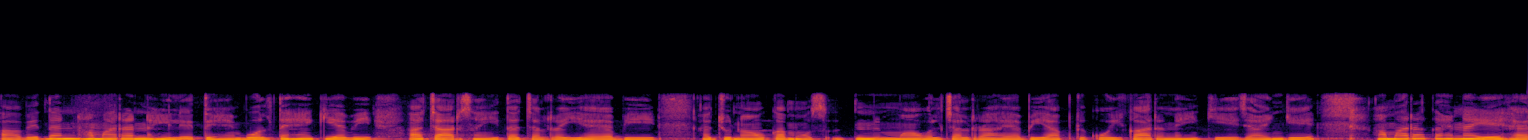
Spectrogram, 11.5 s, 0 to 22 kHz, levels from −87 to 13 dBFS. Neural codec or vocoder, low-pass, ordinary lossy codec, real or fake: none; 7.2 kHz; none; real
